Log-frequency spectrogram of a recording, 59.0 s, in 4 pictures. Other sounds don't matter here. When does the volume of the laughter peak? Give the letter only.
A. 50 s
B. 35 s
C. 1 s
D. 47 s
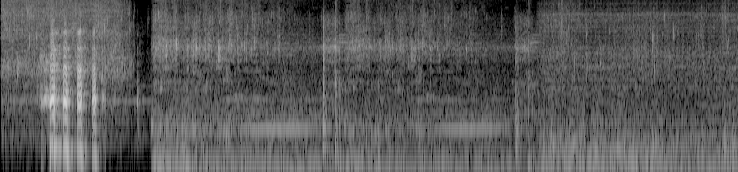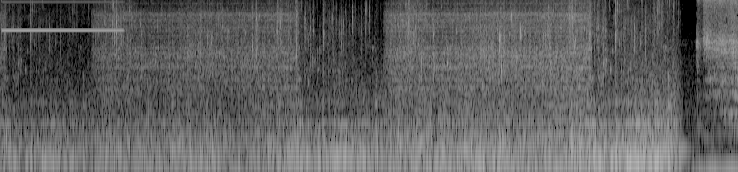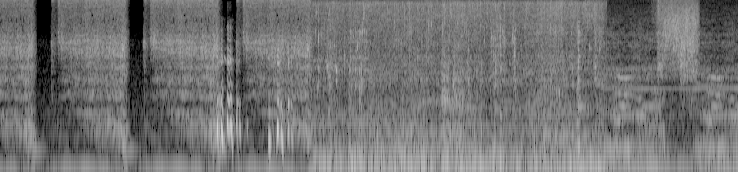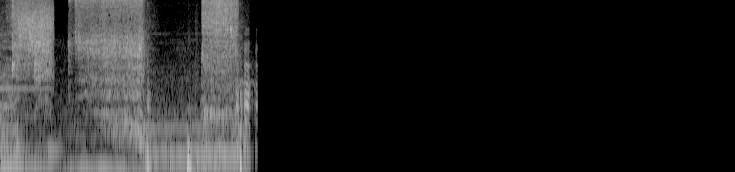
C.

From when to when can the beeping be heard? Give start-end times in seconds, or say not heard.
14.8-17.2.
